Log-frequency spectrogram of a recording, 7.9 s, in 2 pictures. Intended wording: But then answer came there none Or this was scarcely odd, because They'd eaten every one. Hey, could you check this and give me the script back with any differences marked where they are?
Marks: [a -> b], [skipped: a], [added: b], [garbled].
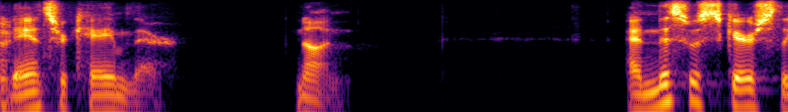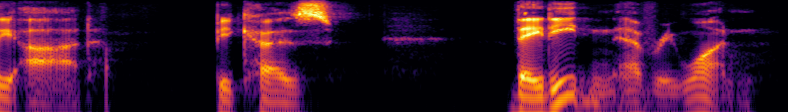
But [skipped: then] answer came there none [Or -> And] this was scarcely odd, because They'd eaten every one.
